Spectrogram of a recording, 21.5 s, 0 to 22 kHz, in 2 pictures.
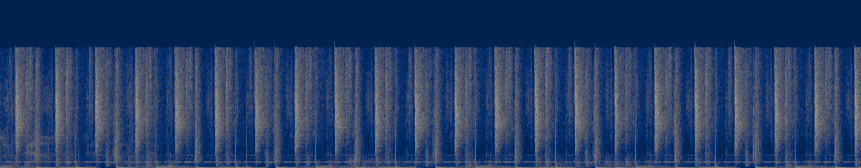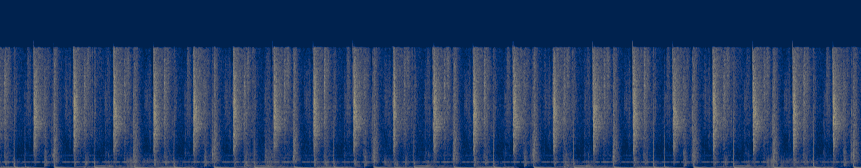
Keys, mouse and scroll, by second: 0.2 a, 0.6 Tab, 2.5 Tab, 3.2 z, 3.9 Tab, 6.4-9.0 typing, 10.2 Tab, 12.1 Tab, 12.7 Tab, 13.5 a, 14.1 Tab, 14.6 middle click, 15.1 Tab, 15.5 a, 16.2 a, 16.5 a, 19.1 Tab, 20.4-21.5 right drag.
